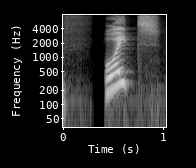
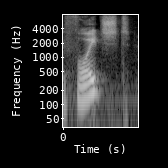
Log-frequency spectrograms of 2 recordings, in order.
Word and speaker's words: Feucht: Montreal police swarm a 1930s cathedral in to stop US artist Shan Fo. I think that's how you pronounce it. I know it looks like foed because of the ch, but apparently it's fo uh from singing prayer.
